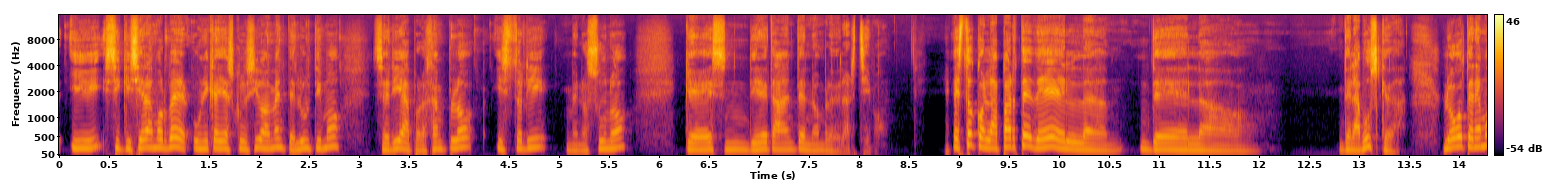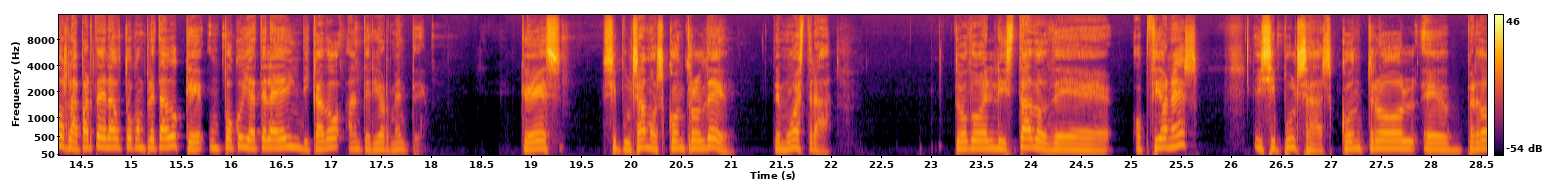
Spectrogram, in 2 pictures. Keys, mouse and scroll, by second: 1.0-4.9 typing, 17.2 super+l, 20.8 ctrl+d, 26.4 Escape.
